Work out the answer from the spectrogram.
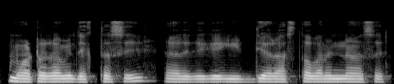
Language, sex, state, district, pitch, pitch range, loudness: Bengali, male, Tripura, West Tripura, 130 Hz, 125-135 Hz, -16 LUFS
